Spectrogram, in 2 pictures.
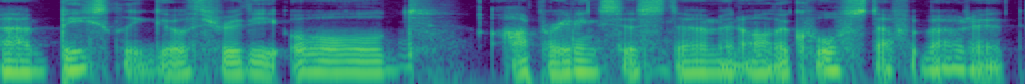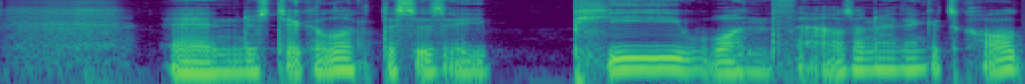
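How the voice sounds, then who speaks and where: Quiet and fairly low in pitch, a man speaks at a moderate pace with fairly even intonation over noticeable background noise. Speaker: tech video creator. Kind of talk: casual product walkthrough. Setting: at home, early morning. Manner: casual, hesitant with fillers.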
